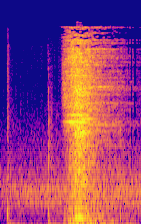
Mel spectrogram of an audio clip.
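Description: A magical burst shimmers and sparkles.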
